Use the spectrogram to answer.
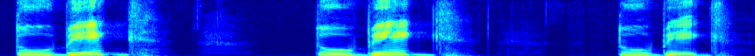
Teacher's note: Our T sound in Tagalog doesn't have an H sound like in English. It's not too big.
